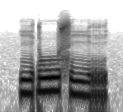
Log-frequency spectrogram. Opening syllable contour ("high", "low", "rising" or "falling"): low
